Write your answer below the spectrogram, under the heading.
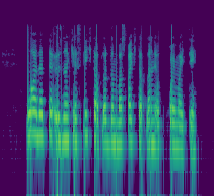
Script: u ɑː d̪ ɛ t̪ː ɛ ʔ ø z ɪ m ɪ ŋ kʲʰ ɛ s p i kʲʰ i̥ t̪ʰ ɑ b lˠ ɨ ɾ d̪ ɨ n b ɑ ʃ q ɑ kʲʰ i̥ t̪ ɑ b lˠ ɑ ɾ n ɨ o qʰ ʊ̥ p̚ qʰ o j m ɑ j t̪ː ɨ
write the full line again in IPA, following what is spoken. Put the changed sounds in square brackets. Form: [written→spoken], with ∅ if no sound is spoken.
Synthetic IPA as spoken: u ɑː d̪ ɛ t̪ː ɛ ʔ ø z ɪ [m→n] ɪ ŋ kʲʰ ɛ s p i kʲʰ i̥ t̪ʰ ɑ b lˠ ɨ ɾ d̪ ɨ n b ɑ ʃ q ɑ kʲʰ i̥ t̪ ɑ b lˠ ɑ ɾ n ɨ o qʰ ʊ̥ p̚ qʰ o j m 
